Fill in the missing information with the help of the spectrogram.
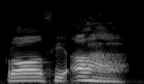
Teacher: جو عین ہے ہم نے اس کو حمزہ نہیں بنانا، ہم نے اس کی بھی جو پوری ادائیگی ہے وہ کرنی ہے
